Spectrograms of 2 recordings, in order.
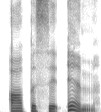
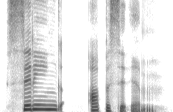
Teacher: When we say this naturally, we almost never pronounce the H in him. It disappears. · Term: H dropping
